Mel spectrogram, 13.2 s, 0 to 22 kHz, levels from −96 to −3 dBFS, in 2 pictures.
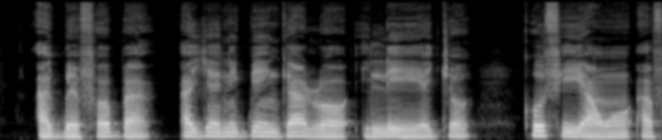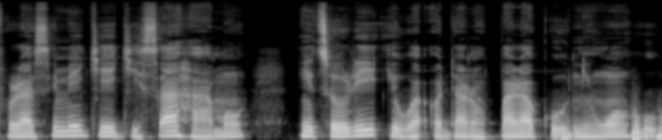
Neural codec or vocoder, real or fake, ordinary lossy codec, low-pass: none; real; none; none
